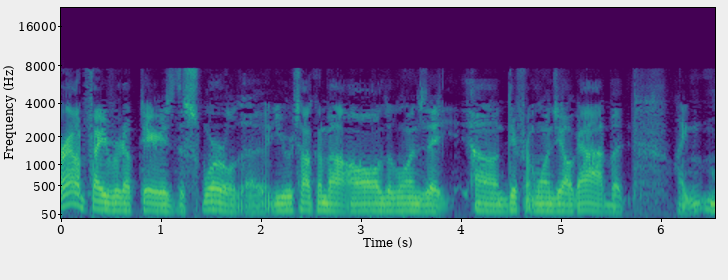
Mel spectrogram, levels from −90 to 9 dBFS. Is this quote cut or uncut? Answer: uncut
